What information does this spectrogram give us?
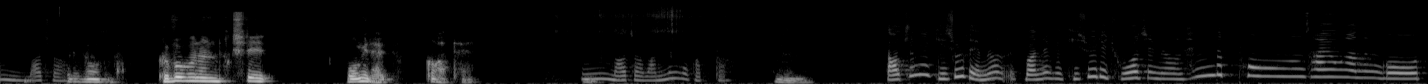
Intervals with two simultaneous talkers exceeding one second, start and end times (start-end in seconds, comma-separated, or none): none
